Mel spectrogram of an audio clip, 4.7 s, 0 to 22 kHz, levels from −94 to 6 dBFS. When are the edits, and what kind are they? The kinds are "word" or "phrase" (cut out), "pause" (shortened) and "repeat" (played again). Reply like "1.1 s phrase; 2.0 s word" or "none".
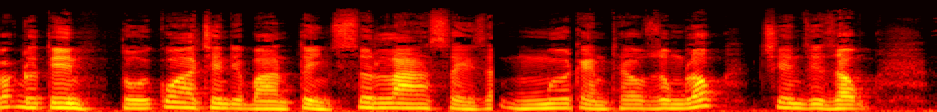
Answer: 2.4 s phrase; 2.8 s word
